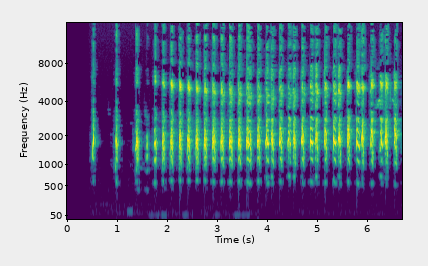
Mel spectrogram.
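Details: Mating call of a female chukar partridge: a few isolated clucks build into a rapid, sustained series of harsh, chuckling notes, growing steadier and fuller as it continues.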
